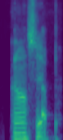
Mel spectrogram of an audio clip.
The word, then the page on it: gossip: American English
